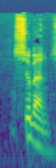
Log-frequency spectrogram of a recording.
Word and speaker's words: Subban: Is that how you say it? Subban? – PK Subban. – Subban. – Just the he goes both ways with it.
